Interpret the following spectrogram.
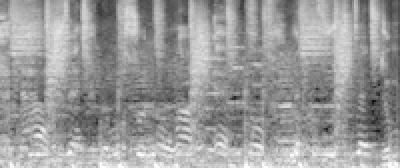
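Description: Hip hop track with a steady beat and a male voice rapping over it.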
